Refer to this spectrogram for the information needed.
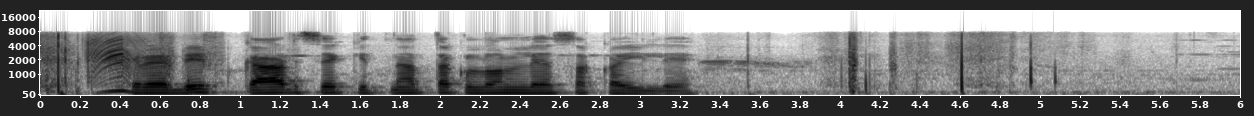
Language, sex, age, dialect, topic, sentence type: Bhojpuri, male, <18, Northern, banking, question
